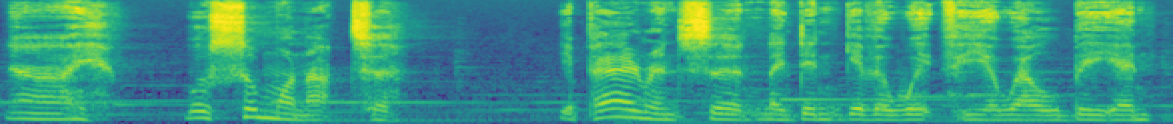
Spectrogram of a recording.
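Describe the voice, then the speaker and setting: Gruff old shopkeeper nan, blunt and shrewd, video game, some music under. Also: female voice, low-pitched, fairly even intonation, a little slow. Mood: gruff affection. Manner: blunt, folksy, no-nonsense. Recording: music behind the voice.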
